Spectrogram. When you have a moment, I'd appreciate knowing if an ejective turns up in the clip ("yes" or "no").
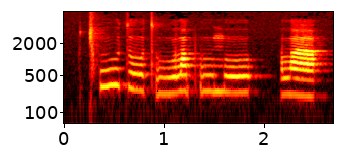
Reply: yes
